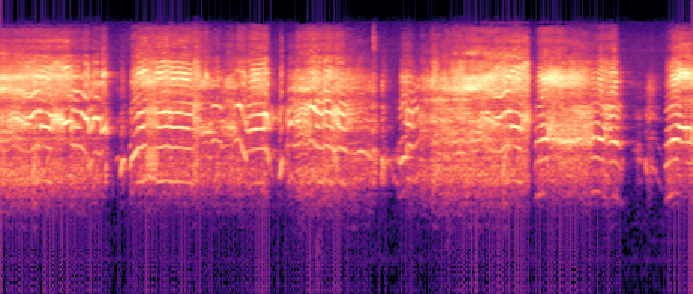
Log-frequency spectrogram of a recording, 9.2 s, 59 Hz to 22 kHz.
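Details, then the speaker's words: RealCare Baby Think It Over G6 infant simulator doll, loud recorded wailing in repeated bursts, the alarm cry for letting the head fall too far back, also used as its hungry cry, lasting about three to four minutes; head-support violation cry. "okay he will come down after about three or four minutes of crying and he will cry like that every single time that you let his head go too far back"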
